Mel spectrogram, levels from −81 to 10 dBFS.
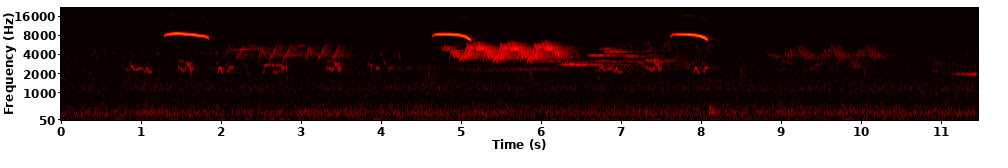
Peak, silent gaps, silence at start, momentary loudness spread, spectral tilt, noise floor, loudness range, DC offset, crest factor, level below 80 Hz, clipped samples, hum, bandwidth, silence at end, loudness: -24 dBFS; none; 1.3 s; 27 LU; 3 dB/octave; -66 dBFS; 1 LU; under 0.1%; 16 dB; -82 dBFS; under 0.1%; none; over 20 kHz; 0.05 s; -32 LUFS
